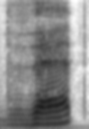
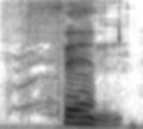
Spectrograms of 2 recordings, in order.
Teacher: there are two th's uh the voiced that and unvoiced thin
